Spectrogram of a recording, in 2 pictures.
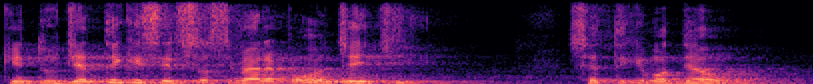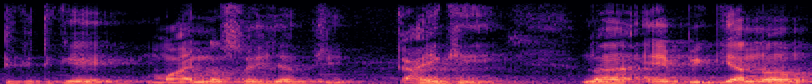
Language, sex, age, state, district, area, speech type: Odia, male, 60+, Odisha, Khordha, rural, spontaneous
